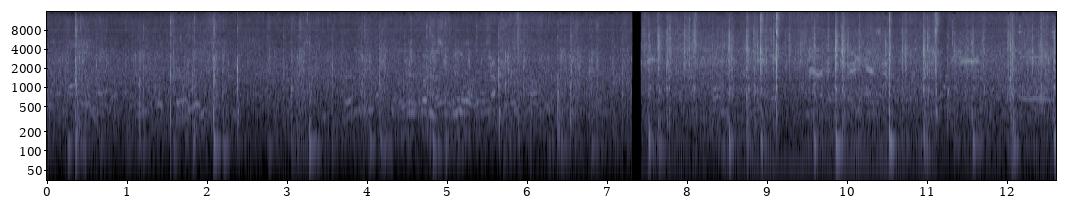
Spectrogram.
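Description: Indistinct voices of several people talking at a distance, with scattered short knocks and splashes. The sound cuts out briefly about seven seconds in, after which a steady low hum joins the voices.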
